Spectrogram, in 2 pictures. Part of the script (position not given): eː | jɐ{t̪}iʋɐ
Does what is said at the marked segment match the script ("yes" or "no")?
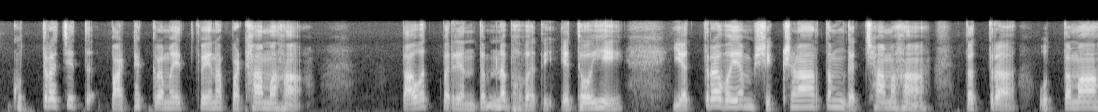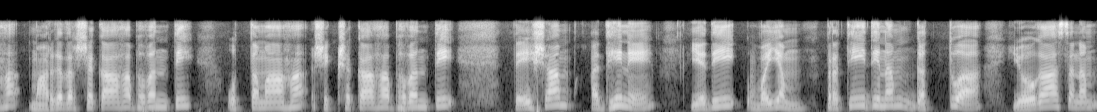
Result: no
